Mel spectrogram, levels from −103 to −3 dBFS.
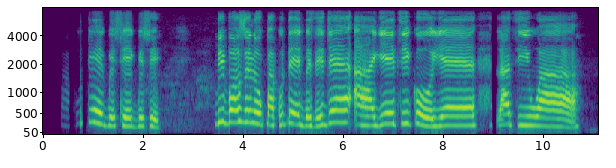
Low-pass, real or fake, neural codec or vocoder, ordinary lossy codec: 7.2 kHz; real; none; none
